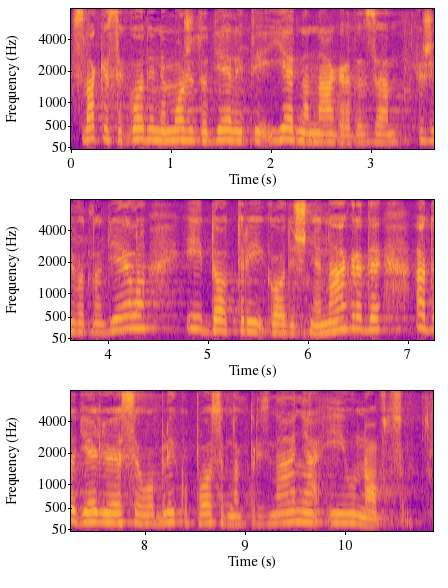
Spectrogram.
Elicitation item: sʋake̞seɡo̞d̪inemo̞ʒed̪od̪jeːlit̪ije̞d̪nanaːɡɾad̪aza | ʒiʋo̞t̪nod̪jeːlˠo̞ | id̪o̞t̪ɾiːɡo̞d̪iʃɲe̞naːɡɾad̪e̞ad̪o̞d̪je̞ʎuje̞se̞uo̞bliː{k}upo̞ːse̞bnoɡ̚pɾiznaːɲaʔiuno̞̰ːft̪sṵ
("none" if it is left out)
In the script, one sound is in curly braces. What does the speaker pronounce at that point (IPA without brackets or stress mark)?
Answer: k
